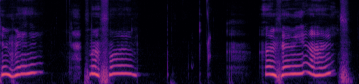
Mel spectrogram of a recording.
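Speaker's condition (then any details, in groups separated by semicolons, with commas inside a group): ALS; cannot eat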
